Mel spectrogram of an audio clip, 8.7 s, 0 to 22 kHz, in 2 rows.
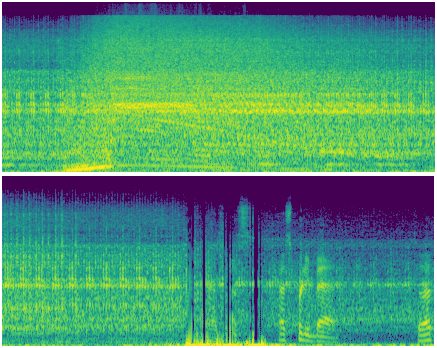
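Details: Warm 2JZ-GE VVT-i petrol engine, worse after a five-mile hard drive, revs then runs with fast steady top-end ticking; owner first suspected the VVT-i cam gear, but it turned out to need a valve adjustment: excessive valve clearance.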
